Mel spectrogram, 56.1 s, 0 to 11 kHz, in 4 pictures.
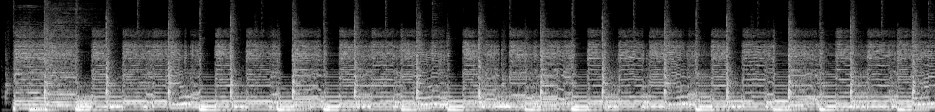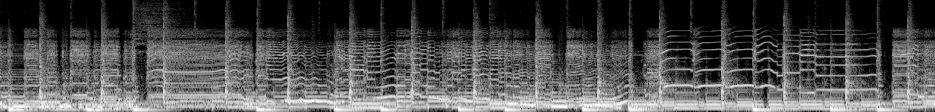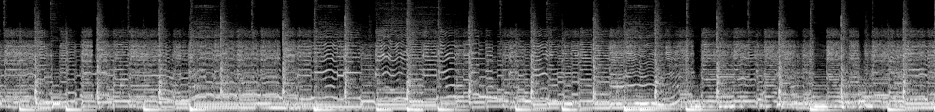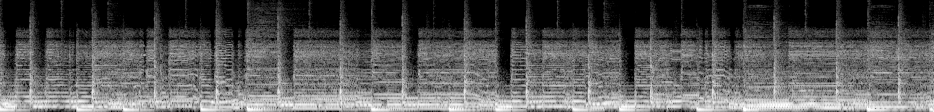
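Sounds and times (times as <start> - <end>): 
high-gain electric guitar on neck pickup: 0.0 - 56.0.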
